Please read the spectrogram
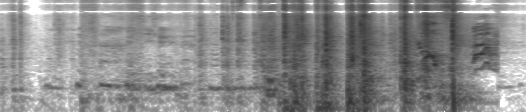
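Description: Large latex balloon squashed under two people sitting and bouncing on it: a drawn-out rubbing squeak first, then a run of heavy thuds and squeaks from about three seconds in.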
